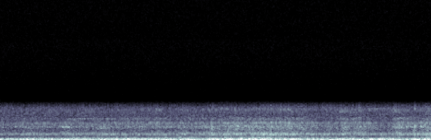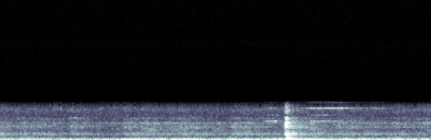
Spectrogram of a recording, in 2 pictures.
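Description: Freight train of autorack cars rolling past: a steady low rumble of wheels on the rails, with one sharp clank near the end.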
